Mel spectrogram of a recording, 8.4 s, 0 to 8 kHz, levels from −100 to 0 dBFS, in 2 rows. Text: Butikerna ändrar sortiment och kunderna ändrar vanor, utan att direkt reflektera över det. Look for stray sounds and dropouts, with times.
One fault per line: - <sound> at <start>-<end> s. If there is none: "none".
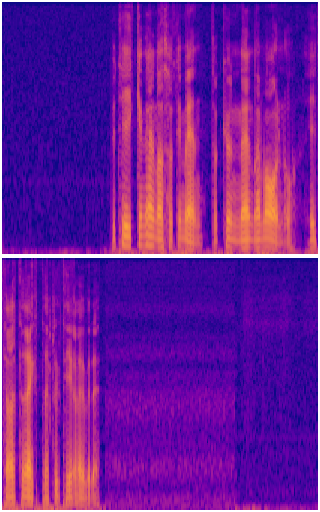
none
